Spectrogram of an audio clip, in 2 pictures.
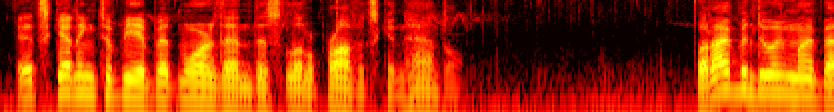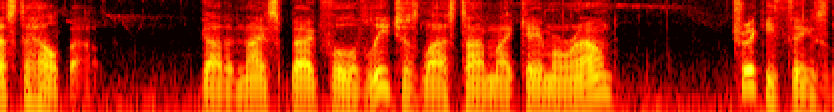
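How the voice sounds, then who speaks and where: A man playing a friendly, bumbling knight in a fantasy audio roleplay, chatty and rambling, with awkward, flustered hesitations. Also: medium pitch. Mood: chatty, curious. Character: friendly bumbling babbling young-hearted male knight, eager and awkward.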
